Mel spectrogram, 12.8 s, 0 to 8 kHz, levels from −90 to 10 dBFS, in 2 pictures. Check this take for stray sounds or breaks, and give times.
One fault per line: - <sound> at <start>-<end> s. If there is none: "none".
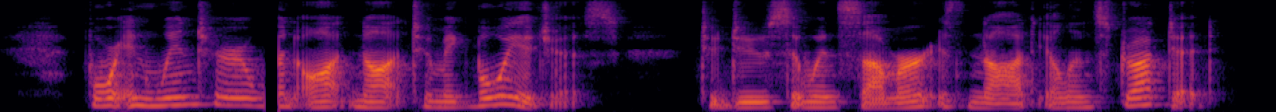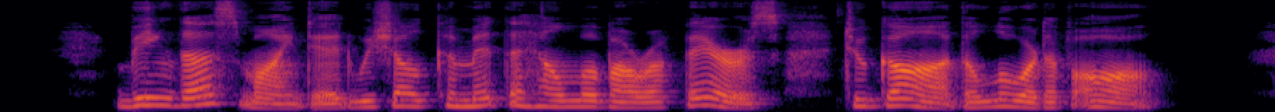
- dropout at 1.3-1.4 s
